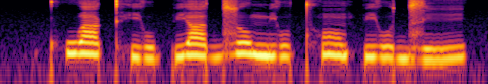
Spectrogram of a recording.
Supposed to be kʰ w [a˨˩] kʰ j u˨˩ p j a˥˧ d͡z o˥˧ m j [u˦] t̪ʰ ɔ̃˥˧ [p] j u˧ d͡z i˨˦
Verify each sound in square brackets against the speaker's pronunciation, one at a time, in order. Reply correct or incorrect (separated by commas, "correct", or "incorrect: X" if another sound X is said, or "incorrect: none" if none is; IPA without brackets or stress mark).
incorrect: a˦, incorrect: u˧, correct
